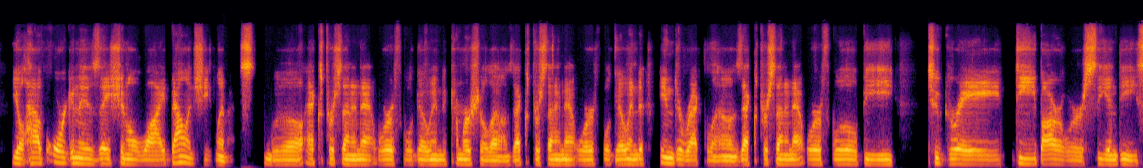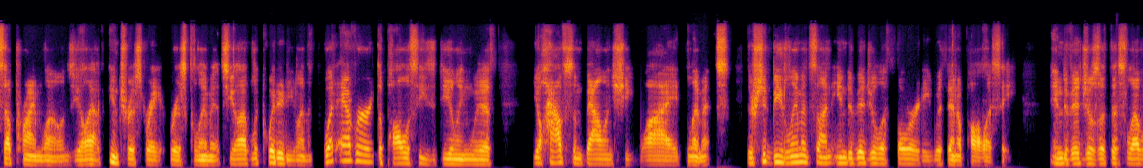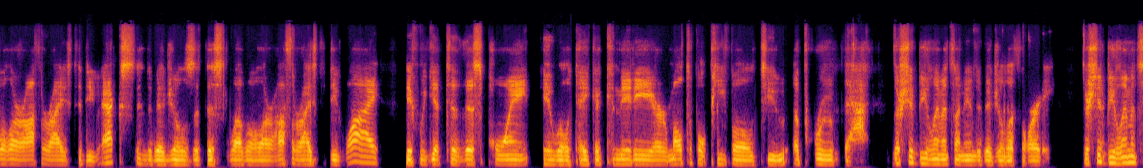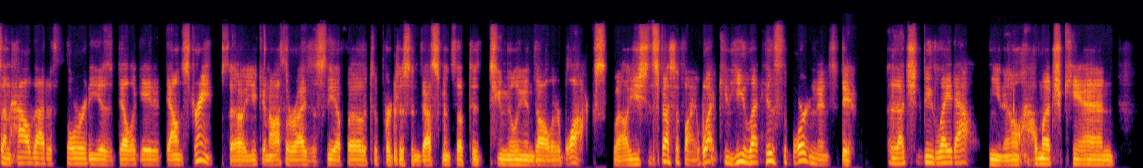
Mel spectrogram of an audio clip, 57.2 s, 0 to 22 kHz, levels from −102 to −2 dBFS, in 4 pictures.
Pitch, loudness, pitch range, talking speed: 110 Hz, -19 LUFS, 100-120 Hz, 175 wpm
